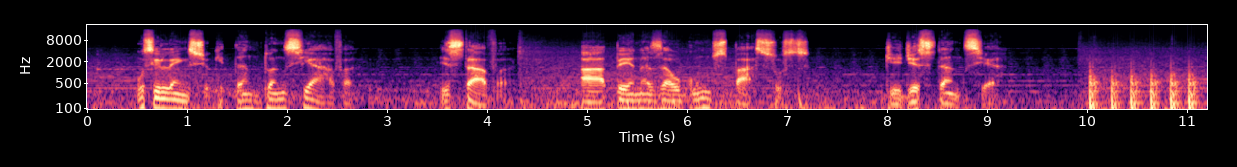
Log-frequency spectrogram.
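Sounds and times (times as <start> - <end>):
speech: 0.5 - 2.8, 3.6 - 7.3, 8.0 - 9.2
knocking on the wooden door of an apartment: 10.0 - 11.1.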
